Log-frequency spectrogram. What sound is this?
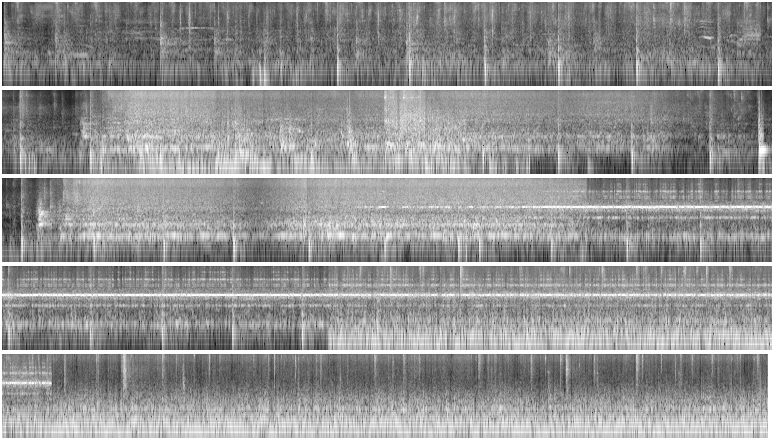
TCR soundpostcard-manon,cléa,marie,anouk
France, Pac, Sonicpostcards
